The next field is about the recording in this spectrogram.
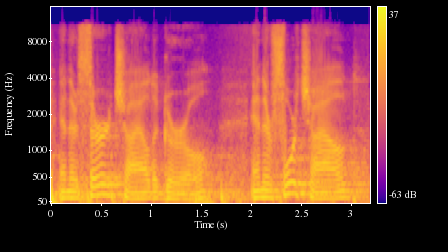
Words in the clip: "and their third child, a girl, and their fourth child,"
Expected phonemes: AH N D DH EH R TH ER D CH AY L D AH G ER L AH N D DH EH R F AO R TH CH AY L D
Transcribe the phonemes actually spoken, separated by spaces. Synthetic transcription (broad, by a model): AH N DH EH R TH ER D CH AY L D AH G ER L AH N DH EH R F AO R TH CH AY L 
